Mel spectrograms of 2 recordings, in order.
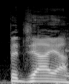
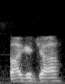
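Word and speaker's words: Bugeja: Bajaya, sorry, mate. Bajaya's a cool name. That's a curly one, though, isn't it? Bajaya.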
